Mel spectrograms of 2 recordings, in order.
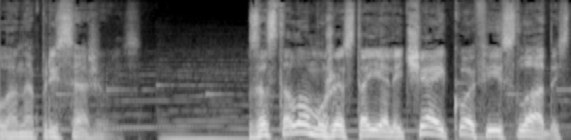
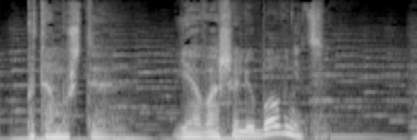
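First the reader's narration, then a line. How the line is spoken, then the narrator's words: Sad female question. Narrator (Russian): печально спросила она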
